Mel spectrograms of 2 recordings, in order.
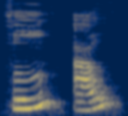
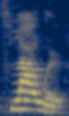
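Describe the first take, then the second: First: "flower" split into fl, ow, er with gaps; sound by sound. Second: Said in the usual way. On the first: Shown as a demonstration. Teacher sounds out flower for learners, in separate pieces. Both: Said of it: "فأنا مقسمة مقاطع".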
